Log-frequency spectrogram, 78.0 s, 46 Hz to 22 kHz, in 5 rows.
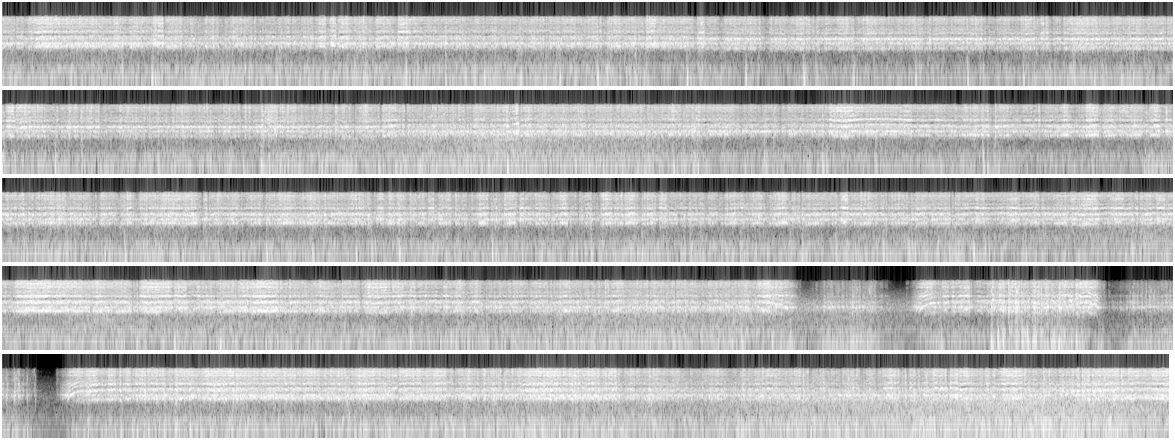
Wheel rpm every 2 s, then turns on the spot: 230, 230, 230, 240, 220, 190, 190, 190, 190, 190, 210, 230, 230, 230, 210, 210, 210, 210, 210, 210, 210, 210, 210, 210, 210, 210, 210, 220, 140, 110, 140, 80, 220, 230, 230, 230, 230, 230, 210.
56-58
